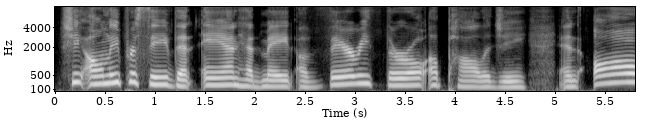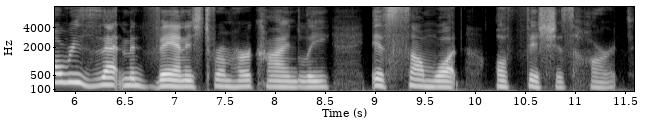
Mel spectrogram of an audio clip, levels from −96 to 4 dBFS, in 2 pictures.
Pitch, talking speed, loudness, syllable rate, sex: 185 Hz, 115 wpm, -17 LUFS, 4.0 syllables/s, female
